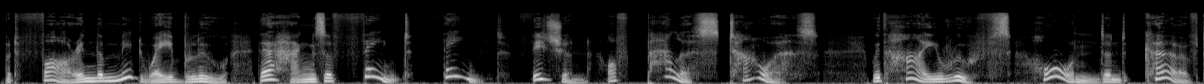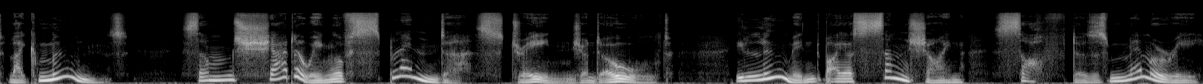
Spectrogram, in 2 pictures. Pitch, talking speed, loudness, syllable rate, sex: 160 Hz, 90 wpm, -19 LUFS, 2.8 syllables/s, male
